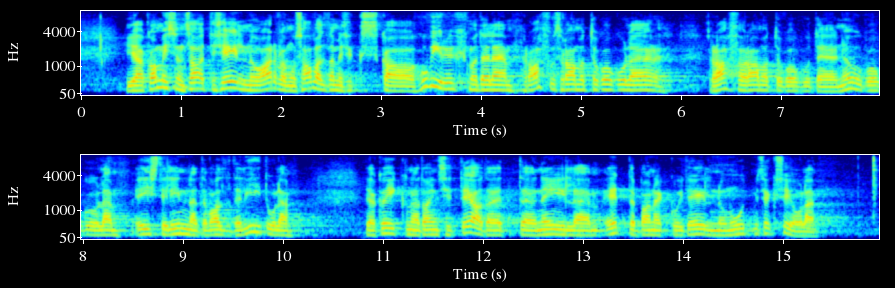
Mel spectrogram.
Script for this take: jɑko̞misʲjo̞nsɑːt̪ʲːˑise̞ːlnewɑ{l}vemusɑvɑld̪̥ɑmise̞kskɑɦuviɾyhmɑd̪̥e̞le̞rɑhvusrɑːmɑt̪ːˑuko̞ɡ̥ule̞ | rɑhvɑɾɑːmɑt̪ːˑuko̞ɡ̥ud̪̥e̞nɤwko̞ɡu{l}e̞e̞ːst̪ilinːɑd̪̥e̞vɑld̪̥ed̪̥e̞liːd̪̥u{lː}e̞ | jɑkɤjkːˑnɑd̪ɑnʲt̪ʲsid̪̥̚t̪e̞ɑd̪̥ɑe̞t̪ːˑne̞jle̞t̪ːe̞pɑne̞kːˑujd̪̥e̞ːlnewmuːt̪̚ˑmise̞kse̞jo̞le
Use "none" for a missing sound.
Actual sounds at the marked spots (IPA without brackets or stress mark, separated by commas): r, l, l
